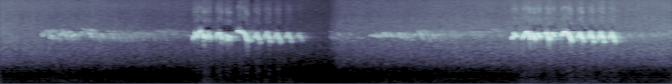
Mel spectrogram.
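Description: Red-flanked Bluetail giving two short, high phrases, each a soft lead-in followed by a louder, quick trilled warble, about three seconds apart.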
